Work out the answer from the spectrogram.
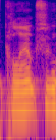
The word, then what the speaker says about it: Clemson: getting on you but you're pronouncing clemson correctly just like a telemarketer calling you by the wrong name we can always tell someone doesn't know clemson when they try to pronounce it without the p that's right so they're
